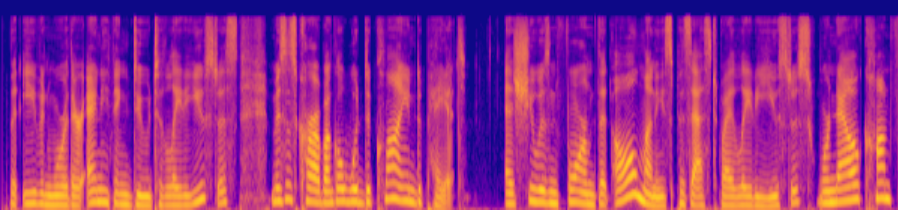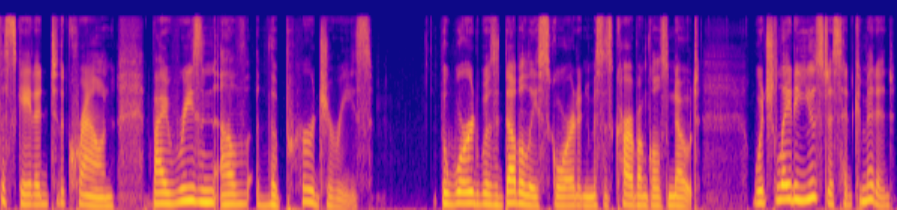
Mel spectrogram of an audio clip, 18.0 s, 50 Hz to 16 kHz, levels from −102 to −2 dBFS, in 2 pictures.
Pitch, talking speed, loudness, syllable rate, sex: 185 Hz, 165 wpm, -18 LUFS, 5.8 syllables/s, female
